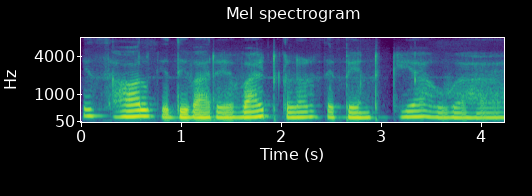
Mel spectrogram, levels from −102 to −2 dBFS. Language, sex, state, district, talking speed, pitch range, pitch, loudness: Hindi, female, Jharkhand, Palamu, 155 wpm, 175-200 Hz, 185 Hz, -16 LUFS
